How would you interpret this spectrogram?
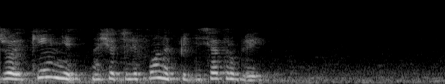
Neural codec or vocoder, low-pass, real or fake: vocoder, 44.1 kHz, 80 mel bands, Vocos; 5.4 kHz; fake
